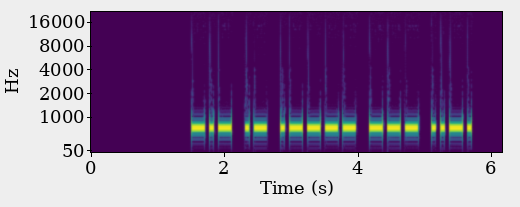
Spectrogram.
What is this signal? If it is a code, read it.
Morse code, heard as a keyed tone, about 18 wpm, 700 Hz. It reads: KA1OF
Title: Speed Racing - USA 2x2 Call Signs 15wpm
